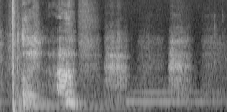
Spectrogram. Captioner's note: grunting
